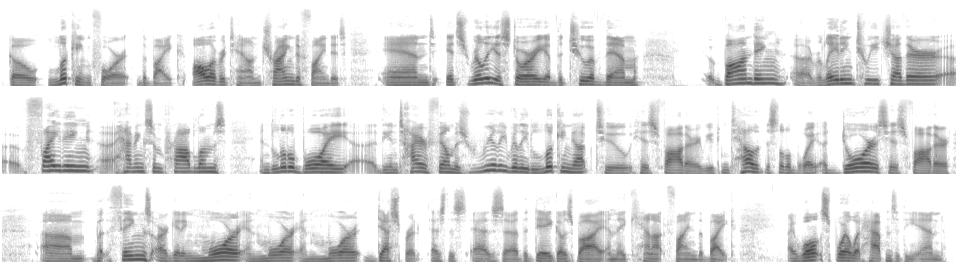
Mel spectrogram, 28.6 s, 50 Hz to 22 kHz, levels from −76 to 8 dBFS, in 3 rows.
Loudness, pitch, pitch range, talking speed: -27 LUFS, 135 Hz, 115-170 Hz, 195 wpm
